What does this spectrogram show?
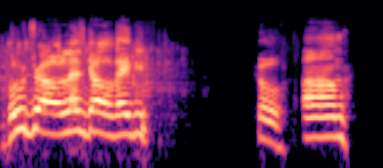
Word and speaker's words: Boudreaux: Again, Boudreau. And that's proper pronunciation. Yep, Boudreau. Boudreau, let's go, baby.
